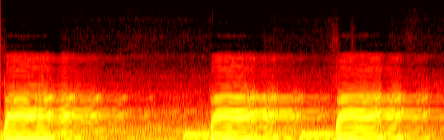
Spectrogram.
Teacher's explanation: होंठों का अंदरूनी तरी वाला हिस्सा जब आपस में मिलता है तो बा अदा होता है। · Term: हरूफे शफविया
